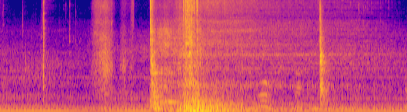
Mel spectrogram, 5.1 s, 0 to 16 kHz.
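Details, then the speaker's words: 1972 Ford F250 truck with a carburetor: starter grinds in uneven bursts and the engine coughs once or twice without catching; hard starting, with a clogged carburetor suspected after sitting in a garage. "Oh. Started to. Still not good."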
